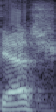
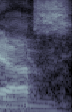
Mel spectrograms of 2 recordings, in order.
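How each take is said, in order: First: The word is said with an 'esh' sound. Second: The word is said with an 'as' sound. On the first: The speaker calls it right. "It's pronounced Gesh" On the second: The speaker calls it wrong. "I thought it was pronounced gas"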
